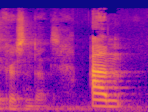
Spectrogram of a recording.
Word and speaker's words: Kirsten Dunst: Am I saying that right? – Kirsten Dunst. I would say Kirsten Dunst.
